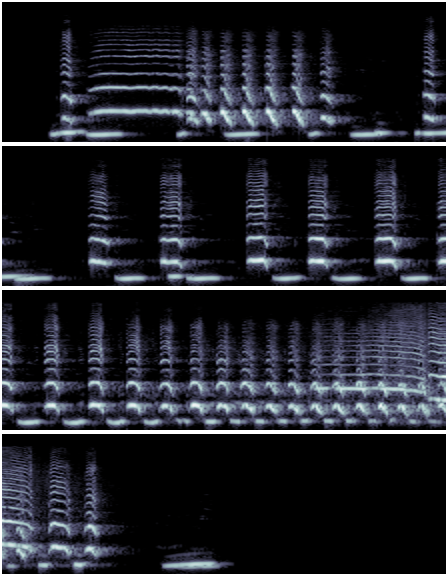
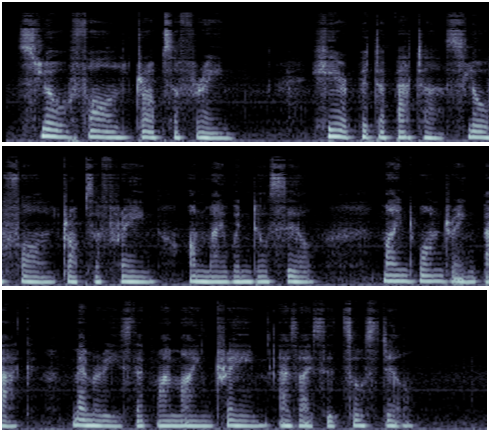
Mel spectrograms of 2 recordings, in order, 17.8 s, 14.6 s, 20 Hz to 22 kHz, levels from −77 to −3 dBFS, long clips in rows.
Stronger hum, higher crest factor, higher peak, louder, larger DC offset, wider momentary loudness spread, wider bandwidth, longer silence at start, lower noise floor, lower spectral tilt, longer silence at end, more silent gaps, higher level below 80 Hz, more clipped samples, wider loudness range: neither; about the same, 18 dB vs 16 dB; first, 0 dBFS vs -10 dBFS; first, -18 LUFS vs -27 LUFS; neither; first, 12 LU vs 9 LU; about the same, 15.5 kHz vs 16.5 kHz; first, 0.5 s vs 0.05 s; first, -60 dBFS vs -50 dBFS; second, -2 dB/octave vs -5.5 dB/octave; first, 2.25 s vs 0.15 s; neither; second, -76 dBFS vs -48 dBFS; neither; first, 7 LU vs 1 LU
